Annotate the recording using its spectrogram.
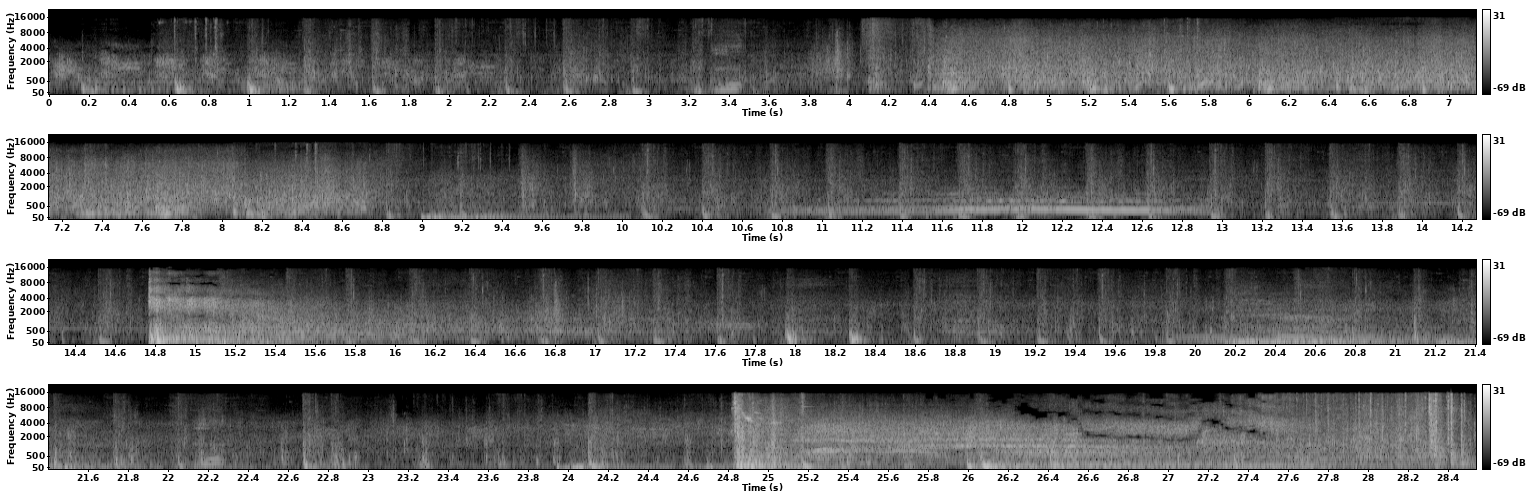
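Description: Footsteps tread steadily over dirt and wooden boards.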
